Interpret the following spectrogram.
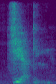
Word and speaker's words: Jackie: it's a dream yeah two syllables hard K Jackie Jackie will take your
